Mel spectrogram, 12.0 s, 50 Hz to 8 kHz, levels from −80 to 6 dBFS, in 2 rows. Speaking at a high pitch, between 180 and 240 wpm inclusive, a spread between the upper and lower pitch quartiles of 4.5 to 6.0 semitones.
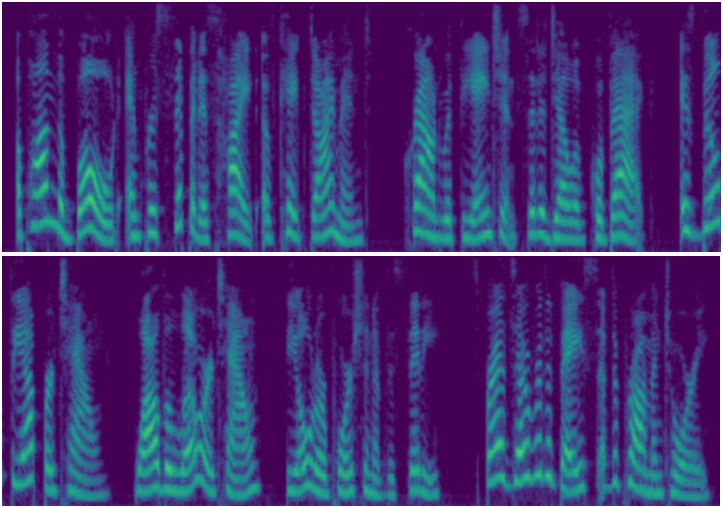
Yes: high, 240 Hz; average, 200 wpm; wide, 5.4 semitones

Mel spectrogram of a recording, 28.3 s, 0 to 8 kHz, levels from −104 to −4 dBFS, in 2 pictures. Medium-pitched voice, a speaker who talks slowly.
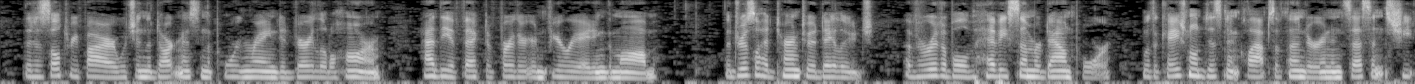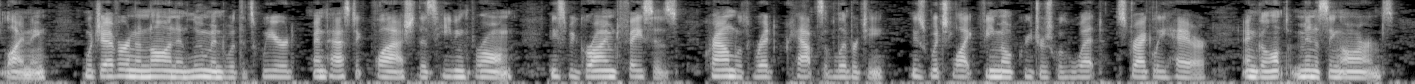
No: medium, 175 Hz; average, 165 wpm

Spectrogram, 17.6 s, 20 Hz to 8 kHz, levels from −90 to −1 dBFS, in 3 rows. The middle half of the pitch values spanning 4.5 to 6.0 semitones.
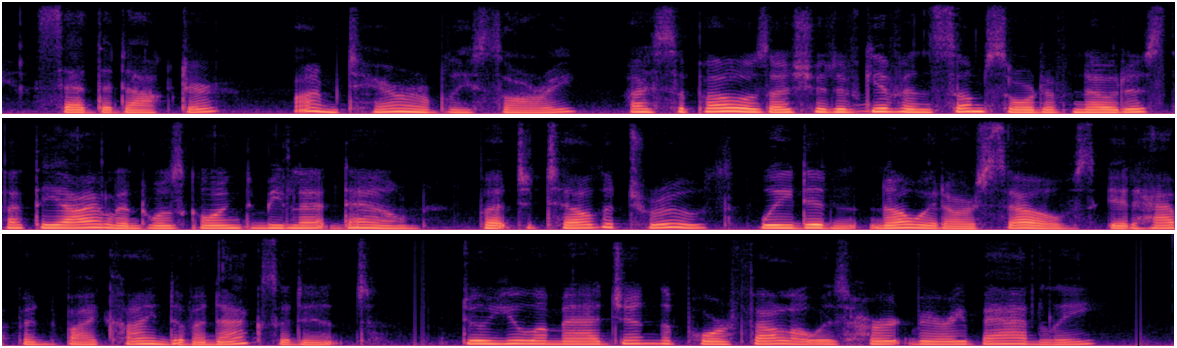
No: average, 3.0 semitones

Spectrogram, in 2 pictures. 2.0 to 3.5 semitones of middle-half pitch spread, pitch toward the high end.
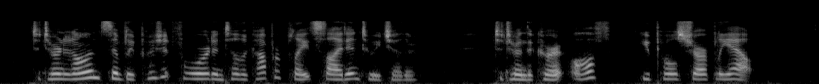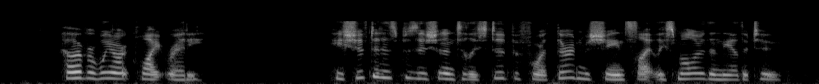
Yes: average, 2.9 semitones; very high, 250 Hz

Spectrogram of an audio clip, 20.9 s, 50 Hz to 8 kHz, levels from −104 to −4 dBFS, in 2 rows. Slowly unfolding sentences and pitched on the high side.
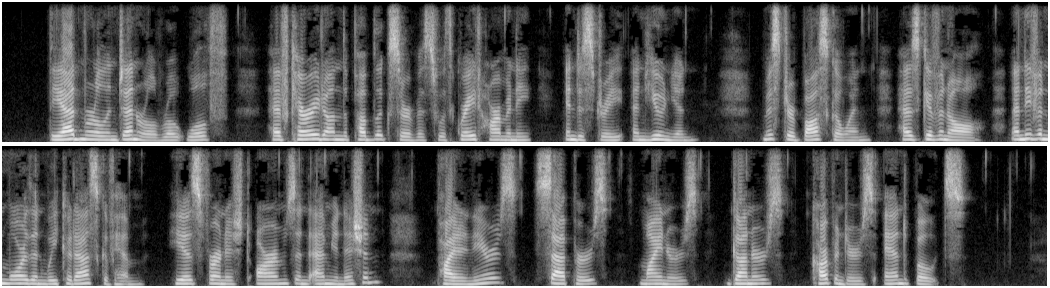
Yes: slow, 130 wpm; high, 205 Hz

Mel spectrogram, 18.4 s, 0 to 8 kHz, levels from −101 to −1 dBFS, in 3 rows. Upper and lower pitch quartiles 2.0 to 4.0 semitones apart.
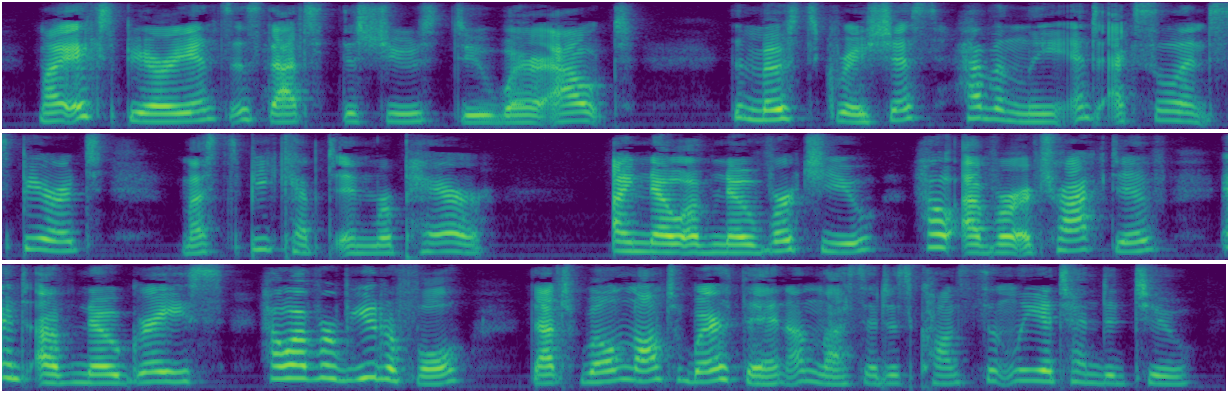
No: average, 5.0 semitones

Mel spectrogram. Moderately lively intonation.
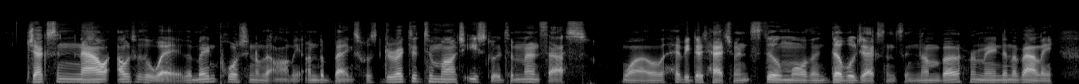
Yes: average, 3.9 semitones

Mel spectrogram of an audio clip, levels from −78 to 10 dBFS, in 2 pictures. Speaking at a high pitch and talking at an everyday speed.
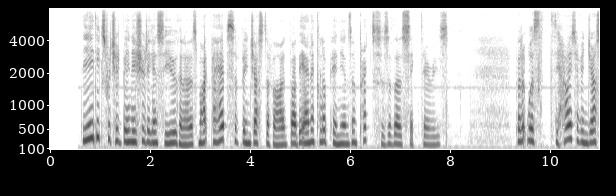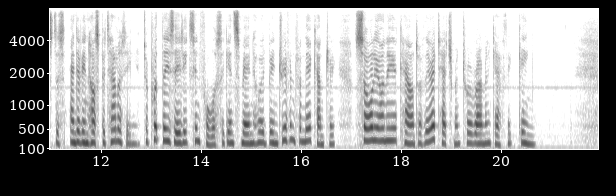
Yes: high, 220 Hz; average, 160 wpm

